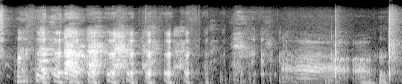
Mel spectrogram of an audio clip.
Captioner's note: laughter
